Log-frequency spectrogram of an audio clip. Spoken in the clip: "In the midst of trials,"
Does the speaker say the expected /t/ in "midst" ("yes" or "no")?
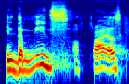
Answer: no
